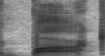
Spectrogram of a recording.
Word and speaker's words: Bach: in a hurry and if you just say Bach you know it's it's one syllable one syllable surname so but then people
